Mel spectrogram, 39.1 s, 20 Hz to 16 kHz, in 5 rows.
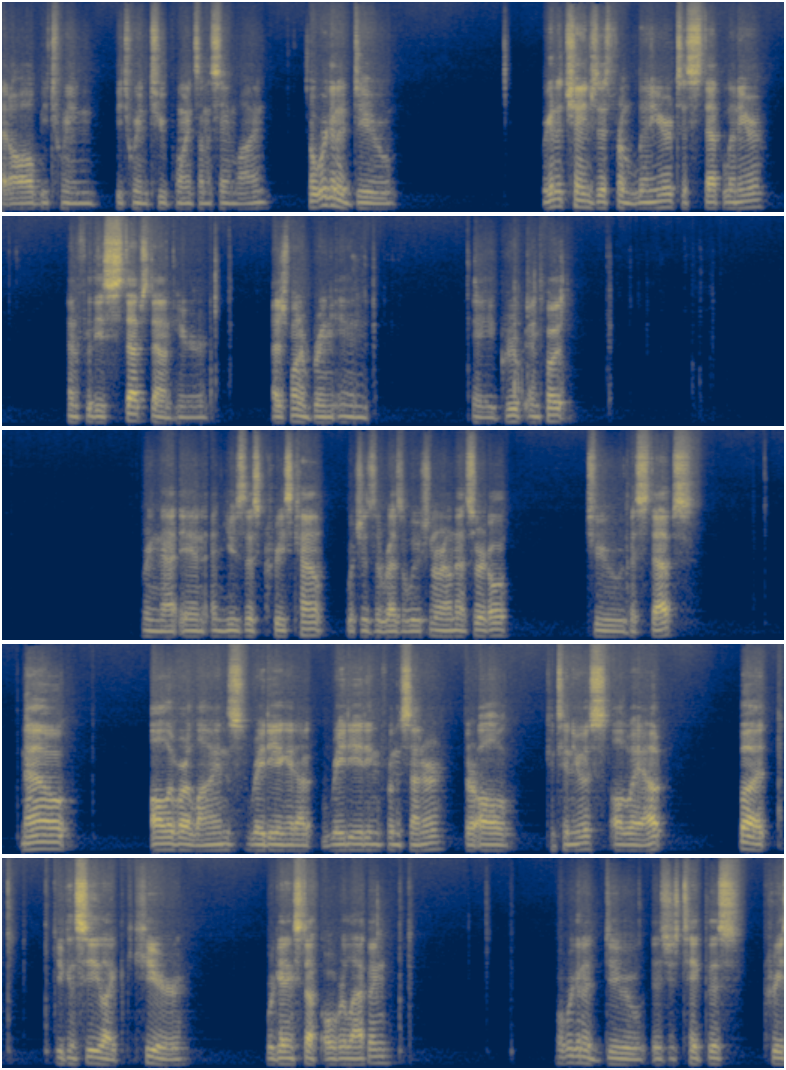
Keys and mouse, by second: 2.7 click, 5.8-7.9 drag, 9.3 click, 9.8 shift+a, 13.0 shift+a, 18.4-39.1 drag.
